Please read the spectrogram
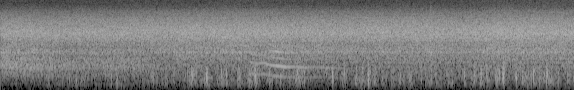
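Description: Steady rushing noise of a light aircraft's engine at takeoff power and the airflow, heard inside the cockpit during the takeoff roll, with faint knocks from the runway.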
